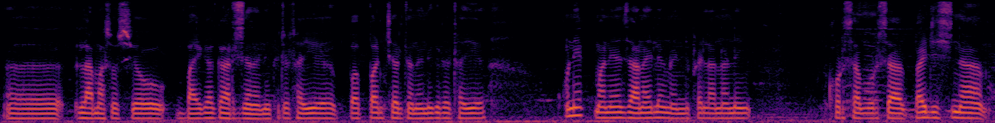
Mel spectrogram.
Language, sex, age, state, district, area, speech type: Bodo, male, 30-45, Assam, Baksa, urban, spontaneous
